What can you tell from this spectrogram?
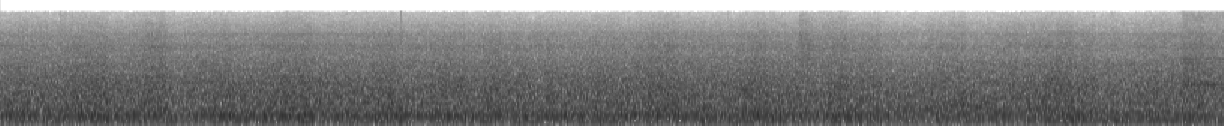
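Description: Steady din of cabinet-factory machinery: a continuous noisy rush with a low hum under it. A thin high whine comes in near the end.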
